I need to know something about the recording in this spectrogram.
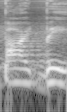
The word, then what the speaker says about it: part B: Notice how when you say part B, you're not pronouncing that P, it's part B.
